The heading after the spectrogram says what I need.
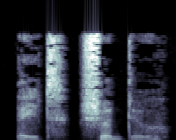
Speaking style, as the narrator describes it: the captain muttered

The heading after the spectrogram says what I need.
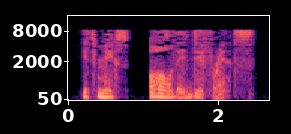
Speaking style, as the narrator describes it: he snarled

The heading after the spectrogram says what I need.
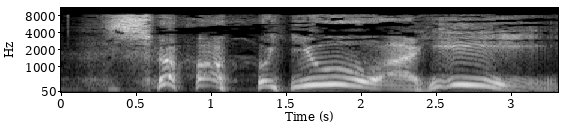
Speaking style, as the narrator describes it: he roared

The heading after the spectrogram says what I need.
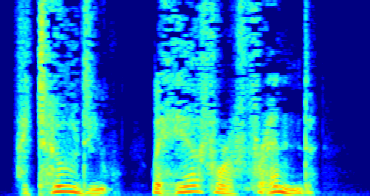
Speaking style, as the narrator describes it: he snapped

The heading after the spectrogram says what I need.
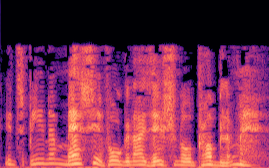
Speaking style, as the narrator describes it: sighed Mr

